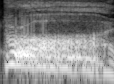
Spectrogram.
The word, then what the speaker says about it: Braun: Braun.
